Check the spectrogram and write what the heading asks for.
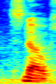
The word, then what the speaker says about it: Snoke: Snoke. Snoke, yeah.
